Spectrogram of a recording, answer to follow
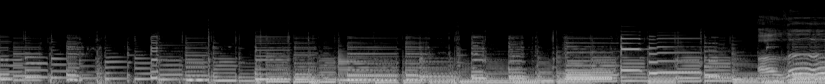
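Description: Jazz guitar solo on a Telecaster-style electric guitar, picked single-note lines in a light swing, over an upright double bass.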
